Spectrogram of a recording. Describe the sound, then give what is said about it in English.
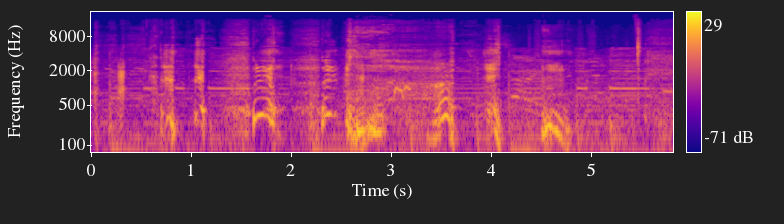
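A loud fit of harsh coughing, a series of sharp bursts spread unevenly across several seconds, mixed with strained, wheezy vocal sounds between the coughs, from a person with a slight affliction of the chest. “Unfortunately, the laugh is overshadowed by my miserable cough.”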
